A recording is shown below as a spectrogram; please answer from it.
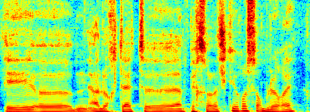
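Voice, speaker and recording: A Moroccan novelist with a fairly low voice and moderate pace is a guest in a TV news interview. Answering questions in the studio, he sounds hesitant, with many fillers and restarts.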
